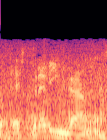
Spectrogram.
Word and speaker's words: Strebinger: Strebinger, según mis conocimientos de alemán. – Strebinger, correcto. Sí.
